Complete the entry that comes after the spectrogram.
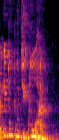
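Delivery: usual speaking voice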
